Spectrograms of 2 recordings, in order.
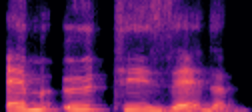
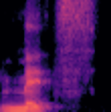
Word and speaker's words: Metz: vous verrez que Metz, ça s'écrit en fait M-E-T-Z, donc on a tendance à le prononcer Metz Ouais, et moi je fais l'erreur, je historiquement dis Metz.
